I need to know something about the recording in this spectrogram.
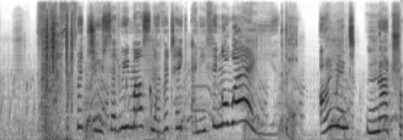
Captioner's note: snorts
